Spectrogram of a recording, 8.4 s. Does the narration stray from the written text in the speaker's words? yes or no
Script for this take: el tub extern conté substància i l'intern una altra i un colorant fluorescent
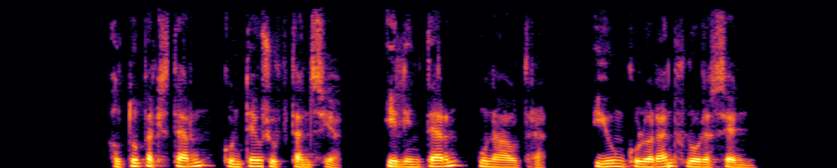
no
